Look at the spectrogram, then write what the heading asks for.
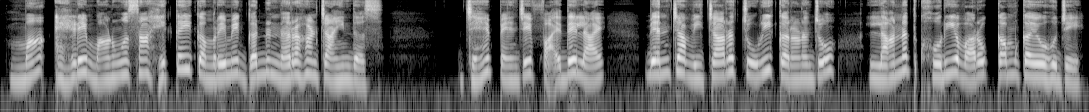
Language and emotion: Sindhi, disgusted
